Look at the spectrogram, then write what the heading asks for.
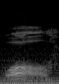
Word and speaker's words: Wohl: It is an honor and a privilege to have Jacob Wohl. Please tell me I pronounced it correctly today.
